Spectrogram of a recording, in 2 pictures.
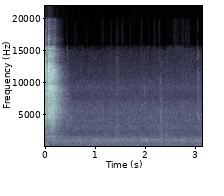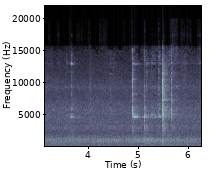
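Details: MIG welding a butt joint on roll cage tubing: steady, even frying hiss over a low hum with no popping or sputtering, a properly tuned weld. The bead looked good outside, and penetration was checked via an inspection hole.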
